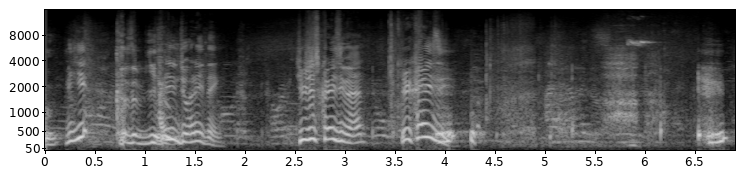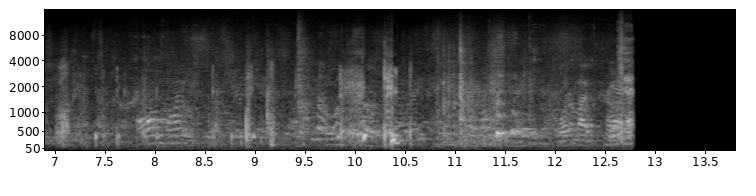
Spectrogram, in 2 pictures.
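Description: Young people talk and laugh nearby in a room.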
